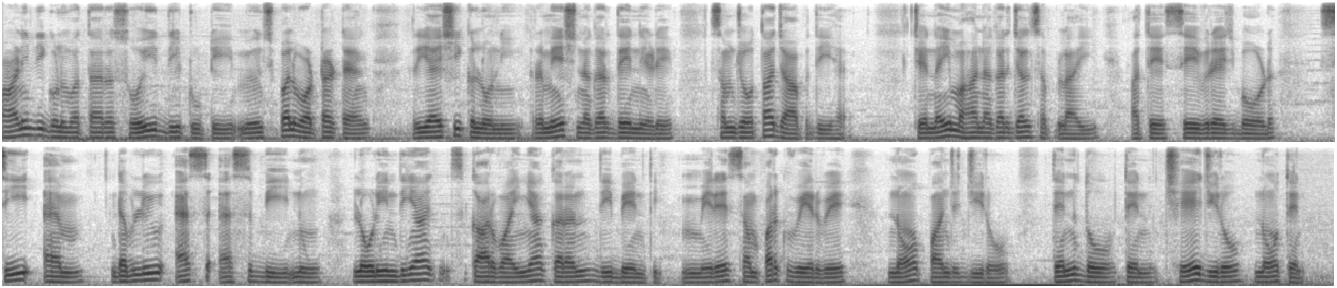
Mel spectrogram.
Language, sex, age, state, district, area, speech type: Punjabi, male, 18-30, Punjab, Ludhiana, rural, read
